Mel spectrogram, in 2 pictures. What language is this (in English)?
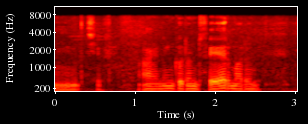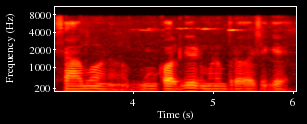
Konkani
